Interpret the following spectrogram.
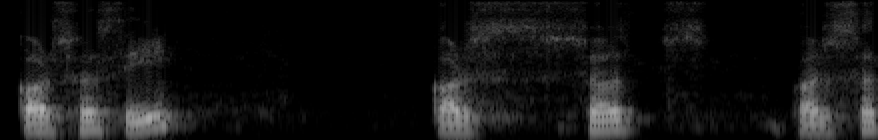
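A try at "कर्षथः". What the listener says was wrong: ত এবং থয়ের আপনার উচ্চারণ পার্থক্য বোঝা যাচ্ছে না। পঠতি, পঠতহ, পঠন্তি, পঠসি, পঠথহ। একটা হচ্ছে তহ আর একটা থহ। থয়টা একটু মহাপ্রাণ, মানে একটু জোর দিয়ে বলতে হবে থ, একটা ত আর একটা থ।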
